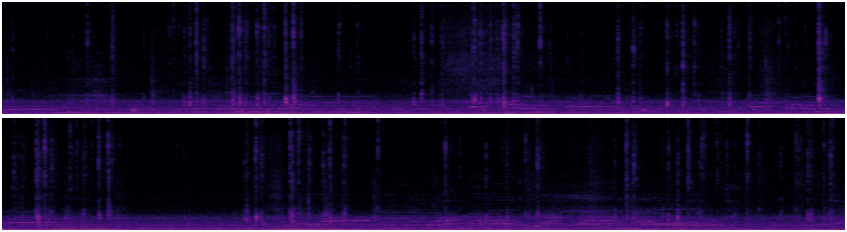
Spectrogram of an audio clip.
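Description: Typing on a computer keyboard: irregular runs of key clicks with short pauses.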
